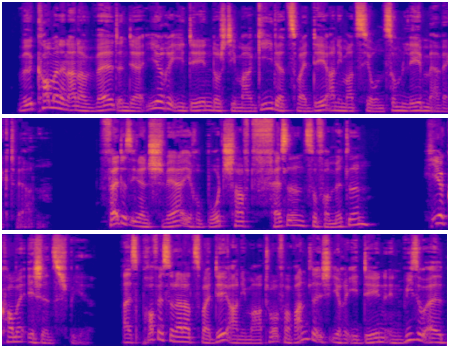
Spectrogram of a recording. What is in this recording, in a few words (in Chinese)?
德语男声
